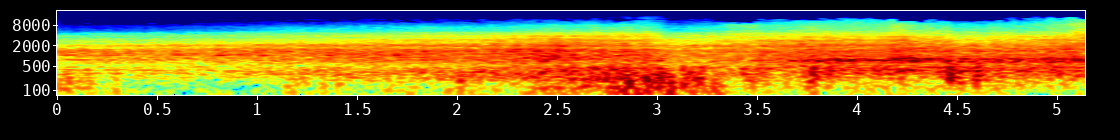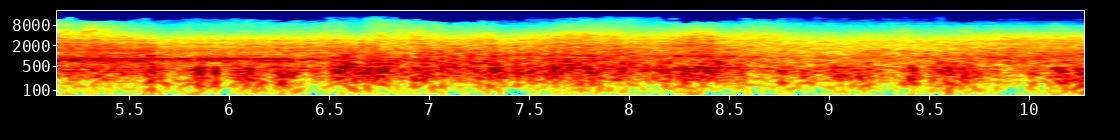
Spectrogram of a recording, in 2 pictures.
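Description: Kintetsu 80000 series Hinotori electric limited express passing close by: a rush of wheels on rail that builds up and stays loud, with a steady high tone for a couple of seconds in the middle.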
